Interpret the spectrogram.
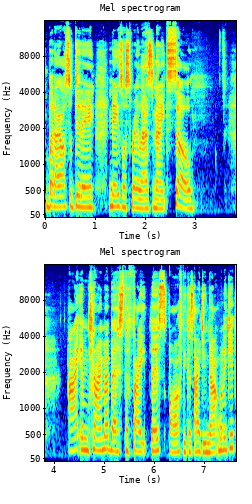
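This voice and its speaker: A woman's voice: medium pitch, pushed and bright, no echo. A young woman who sounds a bit congested, talking in a casual, upbeat and encouraging way to her vlog followers. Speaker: vlogger.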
